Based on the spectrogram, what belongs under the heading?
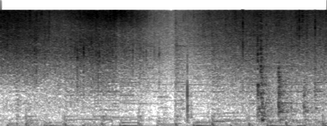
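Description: Sliced onions sizzling as they fry on a hot griddle plate greased with pork fat. Near the end, a metal spatula scrapes and turns them.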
